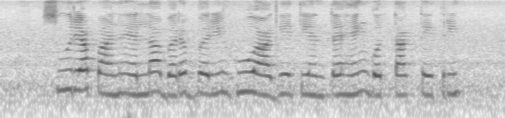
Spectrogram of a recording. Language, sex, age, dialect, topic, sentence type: Kannada, female, 25-30, Dharwad Kannada, agriculture, question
